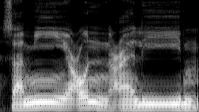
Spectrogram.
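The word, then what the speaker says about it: سميع عليم: Maka cara membacanya dibaca jelas, tidak berdengung. Jadi baca pendek saja. Sami'un alim.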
